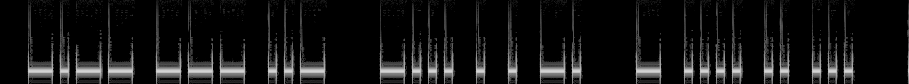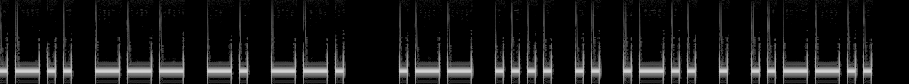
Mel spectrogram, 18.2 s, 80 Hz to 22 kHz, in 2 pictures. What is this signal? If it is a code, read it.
Morse code, heard as a keyed tone, about 14 wpm, 700 Hz. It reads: YOU BEEN THIS LONG WHILE?
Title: Sentences from Top 300 Words 15wpm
